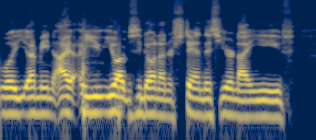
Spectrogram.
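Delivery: ordinary delivery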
